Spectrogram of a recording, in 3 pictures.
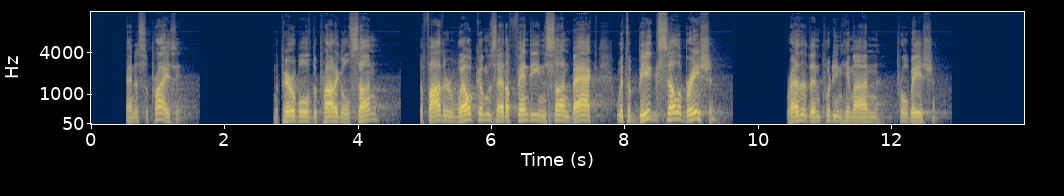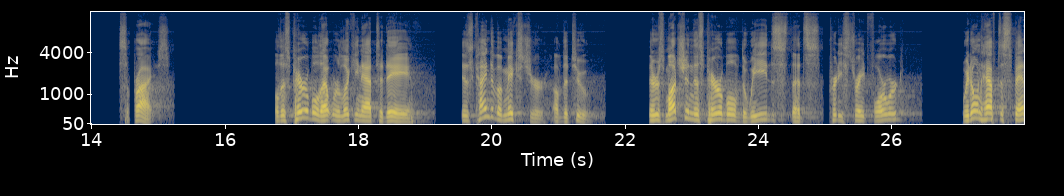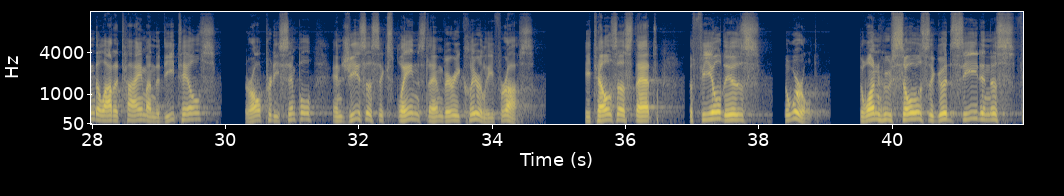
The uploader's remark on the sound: Bethany, Appleton, WI. Preached this sermon at Bethany's Sunday worship on July 23, 2023.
